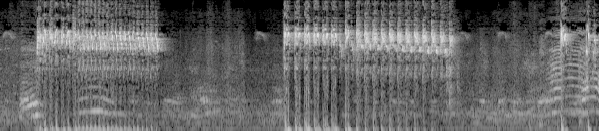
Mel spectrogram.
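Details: Loud ngalas song of an olive-backed sunbird (sogok ontong): two long, very high, rapid buzzing trills of about two and three seconds, with soft warbled notes between them and a burst of twittering at the end.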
